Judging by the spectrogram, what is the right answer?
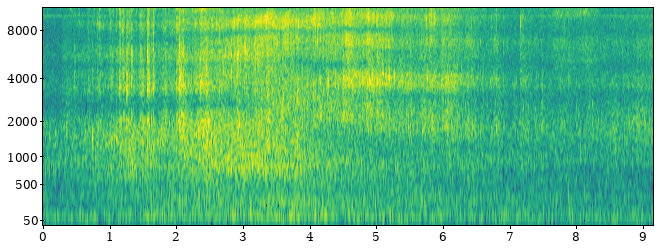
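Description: Wind outdoors: a gust of rushing noise swells about a second in and fades a few seconds later, over low buffeting of wind on the microphone.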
